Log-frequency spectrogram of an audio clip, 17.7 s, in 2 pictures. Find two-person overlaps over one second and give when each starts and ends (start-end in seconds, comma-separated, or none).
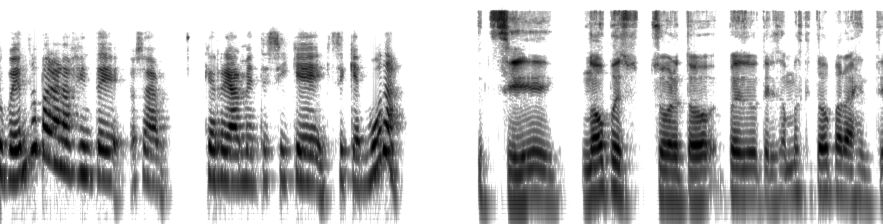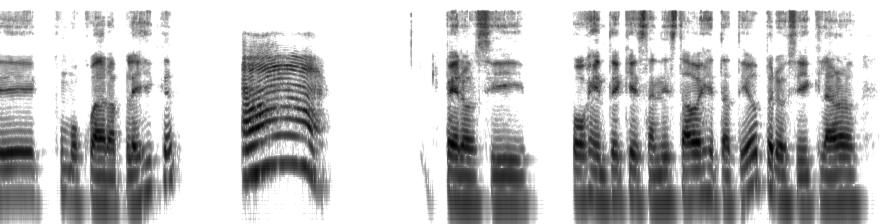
none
